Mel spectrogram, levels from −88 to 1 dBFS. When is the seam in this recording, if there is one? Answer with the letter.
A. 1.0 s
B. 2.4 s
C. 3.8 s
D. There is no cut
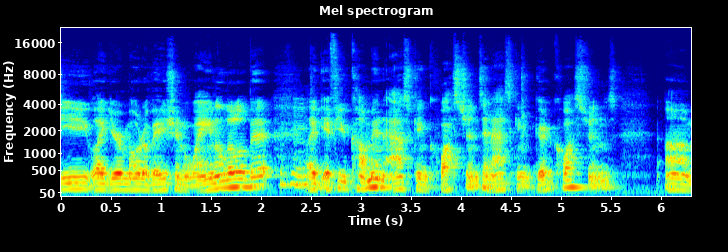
D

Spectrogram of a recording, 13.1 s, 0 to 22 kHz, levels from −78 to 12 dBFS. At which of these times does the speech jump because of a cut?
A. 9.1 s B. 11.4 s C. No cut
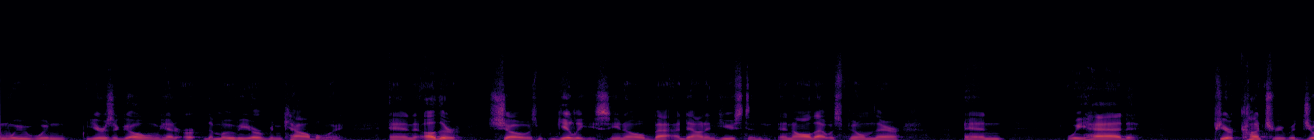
C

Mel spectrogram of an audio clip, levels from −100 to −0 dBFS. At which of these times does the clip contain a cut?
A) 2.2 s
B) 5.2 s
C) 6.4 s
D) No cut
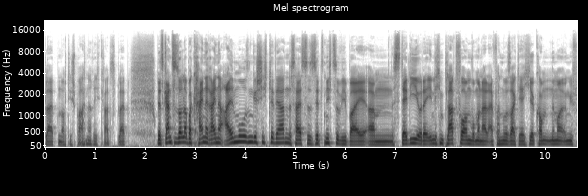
A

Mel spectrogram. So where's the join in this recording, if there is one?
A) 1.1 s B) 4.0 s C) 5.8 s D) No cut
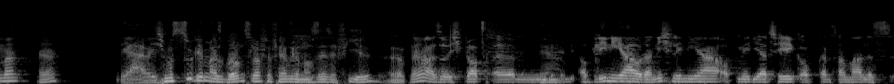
B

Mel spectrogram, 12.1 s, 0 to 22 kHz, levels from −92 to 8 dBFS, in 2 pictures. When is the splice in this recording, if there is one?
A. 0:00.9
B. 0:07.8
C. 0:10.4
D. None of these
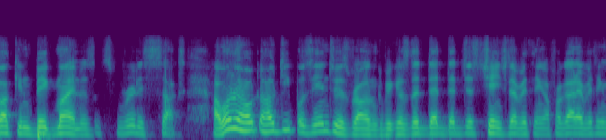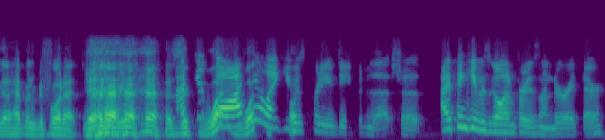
A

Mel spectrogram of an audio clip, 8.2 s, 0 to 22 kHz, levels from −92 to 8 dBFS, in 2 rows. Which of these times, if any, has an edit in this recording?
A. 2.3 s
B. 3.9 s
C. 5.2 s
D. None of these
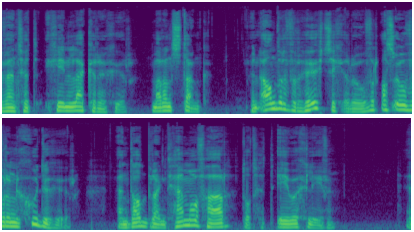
A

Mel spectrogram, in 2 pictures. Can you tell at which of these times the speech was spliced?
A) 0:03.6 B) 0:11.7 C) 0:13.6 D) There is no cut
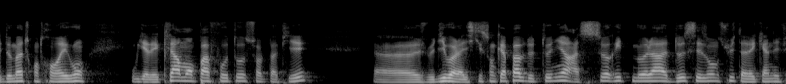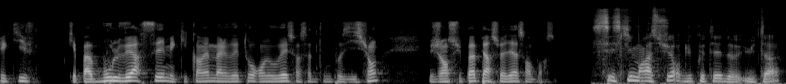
D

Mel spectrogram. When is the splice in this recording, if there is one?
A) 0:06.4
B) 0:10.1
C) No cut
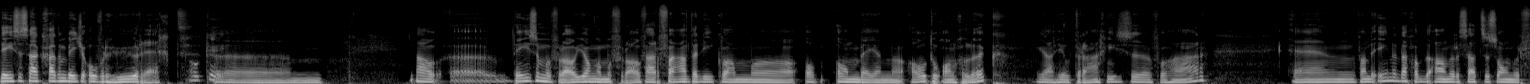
A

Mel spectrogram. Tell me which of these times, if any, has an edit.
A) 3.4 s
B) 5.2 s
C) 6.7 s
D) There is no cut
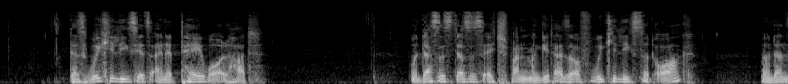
D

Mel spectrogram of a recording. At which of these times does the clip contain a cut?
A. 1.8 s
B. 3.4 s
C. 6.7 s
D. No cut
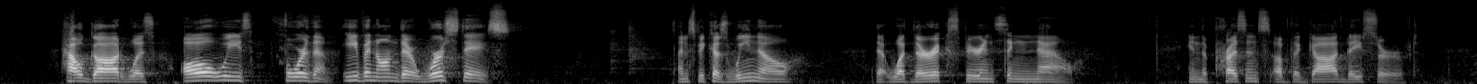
B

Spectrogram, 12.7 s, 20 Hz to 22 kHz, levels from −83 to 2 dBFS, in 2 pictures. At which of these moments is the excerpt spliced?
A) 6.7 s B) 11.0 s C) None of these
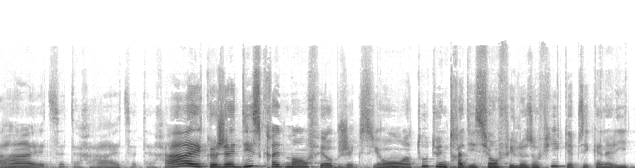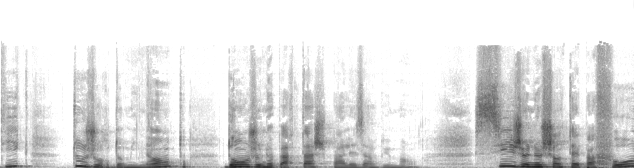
C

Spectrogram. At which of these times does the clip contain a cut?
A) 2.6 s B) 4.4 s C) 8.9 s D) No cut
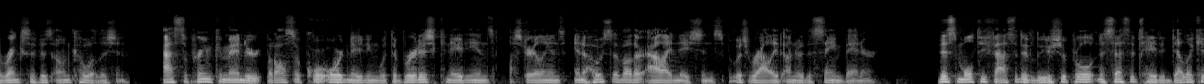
A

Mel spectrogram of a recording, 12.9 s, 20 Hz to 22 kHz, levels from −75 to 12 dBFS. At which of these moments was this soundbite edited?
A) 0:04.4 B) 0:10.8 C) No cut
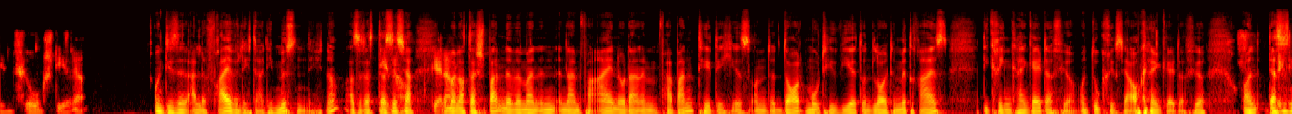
C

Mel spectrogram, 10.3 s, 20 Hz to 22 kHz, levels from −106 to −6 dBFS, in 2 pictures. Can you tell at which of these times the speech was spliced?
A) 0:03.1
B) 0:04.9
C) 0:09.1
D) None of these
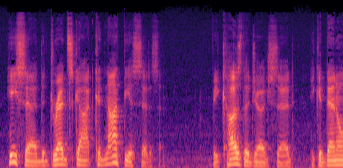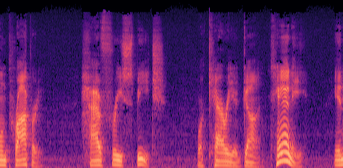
C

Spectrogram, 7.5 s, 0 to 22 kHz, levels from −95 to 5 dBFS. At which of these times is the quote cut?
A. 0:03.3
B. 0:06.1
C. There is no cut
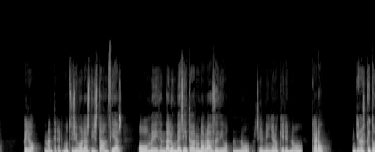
B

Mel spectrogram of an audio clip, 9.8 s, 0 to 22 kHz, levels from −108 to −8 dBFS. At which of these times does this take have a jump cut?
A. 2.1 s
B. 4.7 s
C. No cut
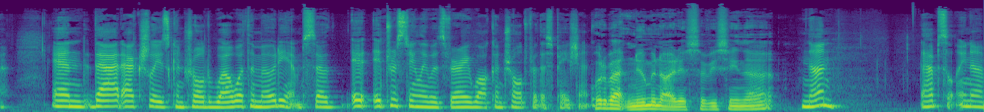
C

